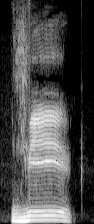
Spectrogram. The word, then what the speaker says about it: vague: So today's word of the day is vague. Vague. Make sure when you pronounce this word va, your lower teeth must touches your upper lips.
